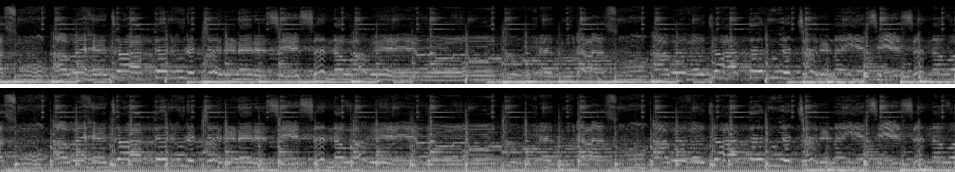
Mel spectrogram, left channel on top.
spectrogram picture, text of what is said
जातरुर चरण शेष नवावे वो दूर दुरासू अव जातरुर चरण शेष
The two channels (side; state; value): right; noise; hum, 4 dB below the sound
